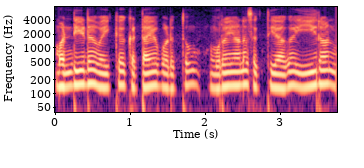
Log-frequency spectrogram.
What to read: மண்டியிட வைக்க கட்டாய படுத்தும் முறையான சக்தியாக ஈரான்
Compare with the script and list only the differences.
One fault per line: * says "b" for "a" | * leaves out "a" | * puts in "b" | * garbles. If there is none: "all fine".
all fine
